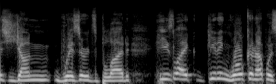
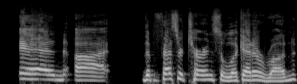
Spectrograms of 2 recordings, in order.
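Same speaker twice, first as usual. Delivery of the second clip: ordinary talk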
